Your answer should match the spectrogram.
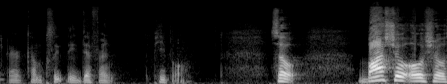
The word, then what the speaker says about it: Basho: But in Japanese, it's Basho Osho. And this is not to be confused if you're poetry buffs with Basho the poet. They're completely different people. So Basho Osho said to his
